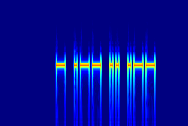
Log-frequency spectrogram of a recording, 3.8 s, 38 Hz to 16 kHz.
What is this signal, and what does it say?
Morse code, heard as a keyed tone, about 20 wpm, 700 Hz. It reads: TWIW
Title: Four Challenging Letter-Number Combinations 20wpm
